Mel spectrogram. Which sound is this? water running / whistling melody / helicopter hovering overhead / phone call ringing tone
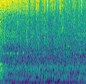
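water running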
